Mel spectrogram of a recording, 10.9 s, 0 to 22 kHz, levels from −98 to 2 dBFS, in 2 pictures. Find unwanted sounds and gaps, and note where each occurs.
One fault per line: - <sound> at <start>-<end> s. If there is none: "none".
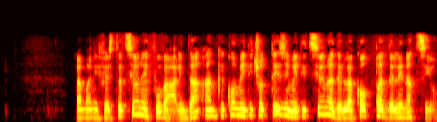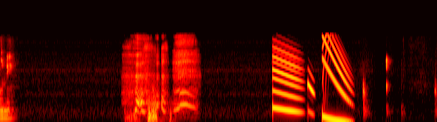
- laugh at 7.0-8.0 s
- chirp at 8.9-9.9 s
